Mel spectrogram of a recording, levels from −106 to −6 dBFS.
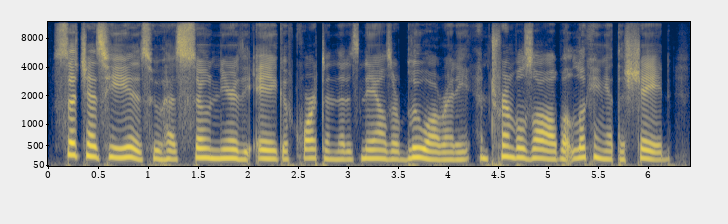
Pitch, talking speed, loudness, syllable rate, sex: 200 Hz, 245 wpm, -20 LUFS, 5.4 syllables/s, female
